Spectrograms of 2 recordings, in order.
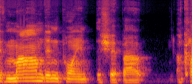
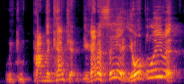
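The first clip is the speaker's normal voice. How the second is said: excited urging; 8 semitones higher, much faster than usual. Retold or imitated. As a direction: pitch climbing with excitement. Retelling urging brother to hurry.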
